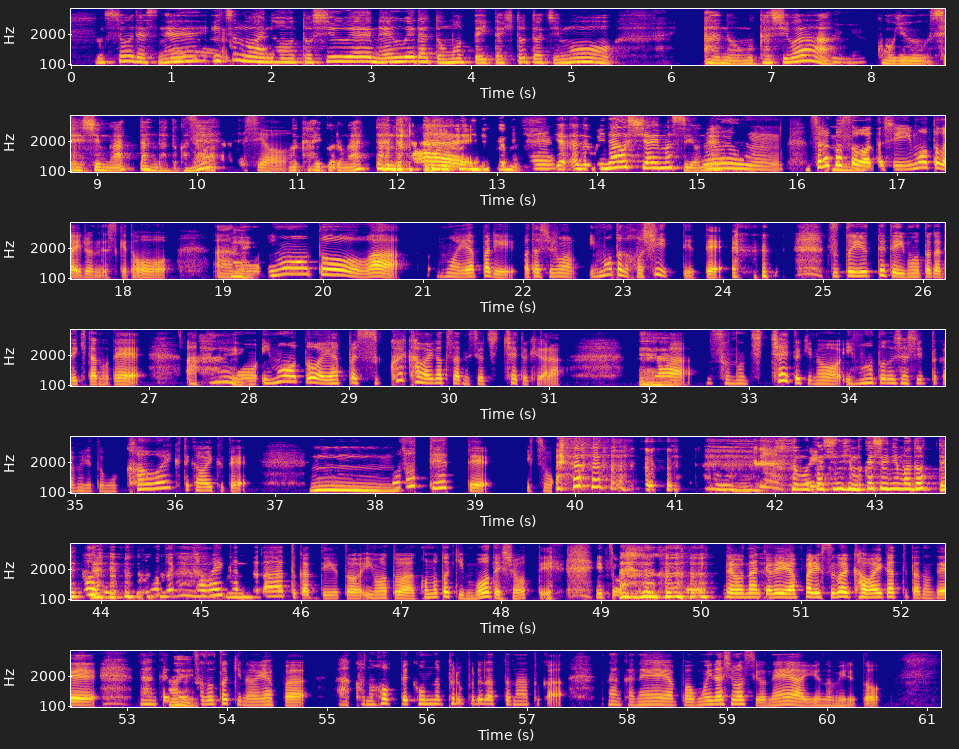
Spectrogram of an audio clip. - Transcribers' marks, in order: unintelligible speech; laughing while speaking: "あったんだっていうふうに"; other background noise; chuckle; laugh; giggle; chuckle; laughing while speaking: "昔に、昔に戻ってって"; laugh; stressed: "も"; chuckle; laugh
- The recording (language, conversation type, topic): Japanese, podcast, 家族の昔の写真を見ると、どんな気持ちになりますか？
